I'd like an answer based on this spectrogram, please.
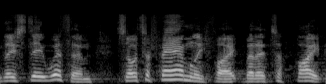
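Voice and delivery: ordinary talk, nothing marked

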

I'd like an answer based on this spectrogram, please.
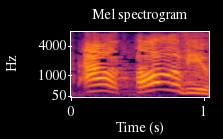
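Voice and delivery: loud, high command to clear the room; a king shouting at his servants; cried out. A narrator's reading. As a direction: order everyone out, loud and high. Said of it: "he cried".

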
